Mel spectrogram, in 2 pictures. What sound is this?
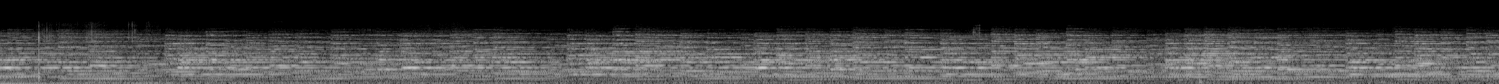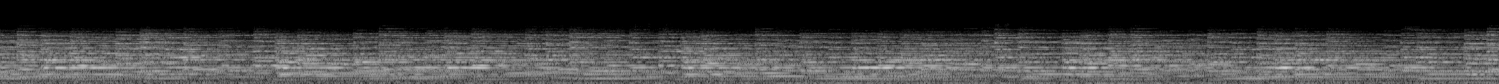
Soundscapes > Urban
Exeter church bells
St. Davids Church in Exeter, England taken on september 14, 2024 Recorded on cellphone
